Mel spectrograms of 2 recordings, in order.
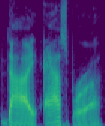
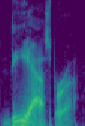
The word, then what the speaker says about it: diaspora: The accepted pronunciation of, are you ready? Diaspora, according to all the standard dictionaries, is either diaspora or diaspora. I'm just trying to help, Jimmy.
